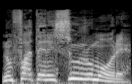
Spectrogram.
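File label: curious, Italian; dialogue; mohaa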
